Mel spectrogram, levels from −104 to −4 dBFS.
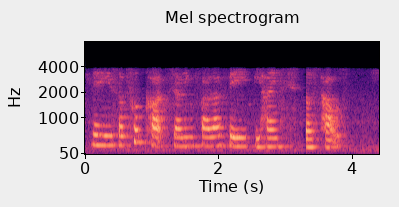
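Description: At 0.86 to 0.89 s and again at 3.27 to 3.31 s, packet loss with pitch repetition fills 30 ms and then 40 ms gaps (fitting three and four 10 ms packets) by looping the last pitch period. This gives a brief buzzy hold rather than the silent hole of a plain dropout.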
